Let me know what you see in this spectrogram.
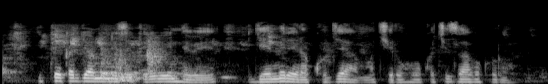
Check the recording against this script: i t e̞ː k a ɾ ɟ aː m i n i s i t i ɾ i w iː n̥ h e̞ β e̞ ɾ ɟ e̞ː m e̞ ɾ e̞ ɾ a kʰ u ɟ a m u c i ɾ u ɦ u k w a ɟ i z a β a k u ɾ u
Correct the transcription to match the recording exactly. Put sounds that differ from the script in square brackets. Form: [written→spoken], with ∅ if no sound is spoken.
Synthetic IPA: i t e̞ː k a ɾ ɟ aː m i n i s i t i ɾ i w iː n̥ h e̞ β e̞ ɾ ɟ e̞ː m e̞ ɾ e̞ ɾ a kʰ u ɟ a m u c i ɾ u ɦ u k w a [ɟ→c] i z a β a k u ɾ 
